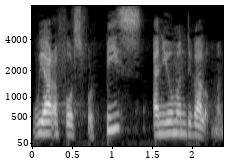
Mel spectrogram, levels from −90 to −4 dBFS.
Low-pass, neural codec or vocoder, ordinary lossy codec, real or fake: none; none; none; real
